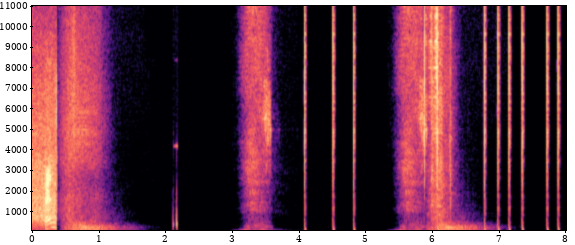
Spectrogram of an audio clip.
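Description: Soft electronic whooshes sweep in as menus change.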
